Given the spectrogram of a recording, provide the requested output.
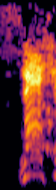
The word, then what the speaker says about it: gnash: Nash is spelled G-N-A-S-H, and the G is silent preceding the N.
